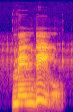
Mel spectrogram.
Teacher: Mendigo, era grave porque la fuerza de voz está en di.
